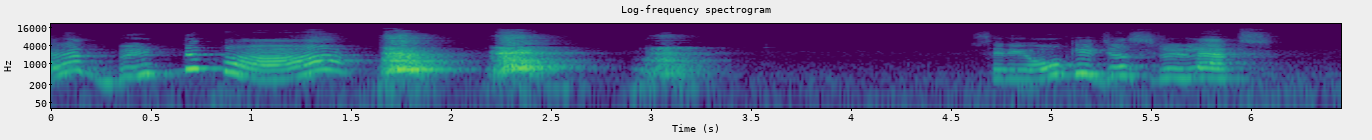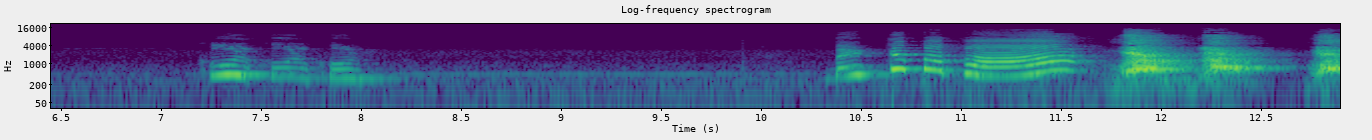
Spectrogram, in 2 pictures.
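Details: Scared of a new cot, a beagle alternates rising and falling whining bays with harsher barks in three bursts, with long quiet gaps between them, indoors.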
